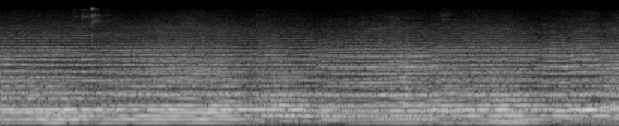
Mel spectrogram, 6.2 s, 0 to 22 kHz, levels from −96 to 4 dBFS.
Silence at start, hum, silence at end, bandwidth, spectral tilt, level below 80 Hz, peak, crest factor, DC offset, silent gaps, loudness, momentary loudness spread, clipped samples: 0 s; none; 0 s; 11 kHz; -6 dB/octave; -68 dBFS; -12 dBFS; 14 dB; under 0.1%; none; -26 LUFS; 4 LU; under 0.1%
